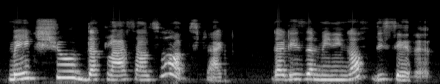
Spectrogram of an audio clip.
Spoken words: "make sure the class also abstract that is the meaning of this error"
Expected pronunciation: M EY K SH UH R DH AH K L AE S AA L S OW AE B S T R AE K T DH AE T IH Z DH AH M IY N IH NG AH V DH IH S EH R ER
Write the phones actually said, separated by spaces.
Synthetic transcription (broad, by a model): M EY K SH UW R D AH K L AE S AA L S OW AE B S T R AE K T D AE T IH Z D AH M IY N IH NG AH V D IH S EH R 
